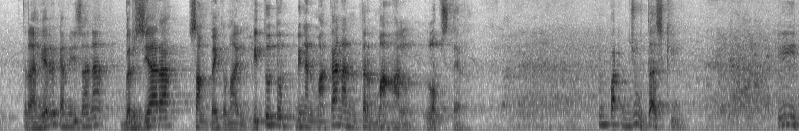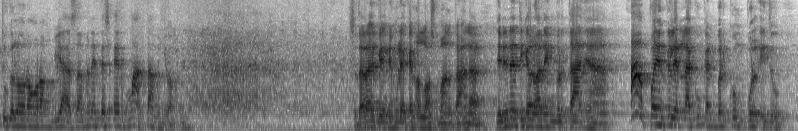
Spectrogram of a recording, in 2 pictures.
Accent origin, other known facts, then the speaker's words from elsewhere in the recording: Riau, Indonesia; Bahkan di kampung halaman saya sendiri, Provinsi Riau, hanya yang saya masuki 12 kabupaten.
